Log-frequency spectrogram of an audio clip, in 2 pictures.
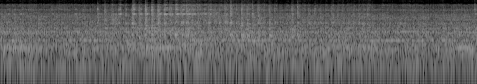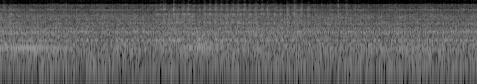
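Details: Komatsu excavator swinging; irregular rattling knock roughly four per second over the running machine, abnormal noise from the swivel joint area, cause unclear.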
